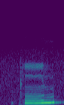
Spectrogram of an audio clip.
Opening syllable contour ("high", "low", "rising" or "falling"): rising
